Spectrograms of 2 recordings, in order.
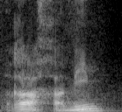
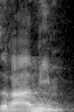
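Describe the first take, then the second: First: The middle consonant is a harsh guttural sound. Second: The middle consonant is a soft, light sound. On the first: The speaker calls it right. "au lieu de dire rahamim" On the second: The speaker calls it wrong. "ils disent rahamim"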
